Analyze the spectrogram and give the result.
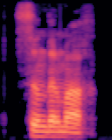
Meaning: to break, to break up, break down (of a device, etc.)
- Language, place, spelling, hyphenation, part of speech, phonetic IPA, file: Azerbaijani, Baku, sındırmaq, sın‧dır‧maq, verb, [sɯndɯrˈmɑχ], LL-Q9292 (aze)-sındırmaq.wav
